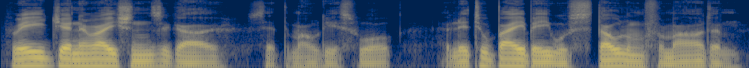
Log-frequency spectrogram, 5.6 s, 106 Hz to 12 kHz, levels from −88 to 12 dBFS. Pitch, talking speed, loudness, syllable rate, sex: 85 Hz, 140 wpm, -17 LUFS, 4.7 syllables/s, male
